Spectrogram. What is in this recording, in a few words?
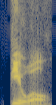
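"buhl", American English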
